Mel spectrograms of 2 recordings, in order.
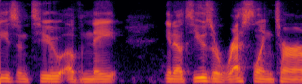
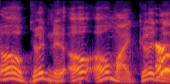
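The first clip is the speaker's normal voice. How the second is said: mock Canadian accent; 8 semitones higher, 5 dB louder than usual. Retelling a broadcaster's on-air reaction, in a stereotypical Canadian accent. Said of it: "the stereotypical Canadian".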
